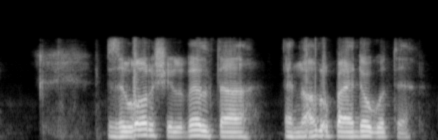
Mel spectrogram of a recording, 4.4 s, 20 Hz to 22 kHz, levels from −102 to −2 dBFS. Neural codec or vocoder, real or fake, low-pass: codec, 24 kHz, 0.9 kbps, WavTokenizer, small release; fake; 7.2 kHz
